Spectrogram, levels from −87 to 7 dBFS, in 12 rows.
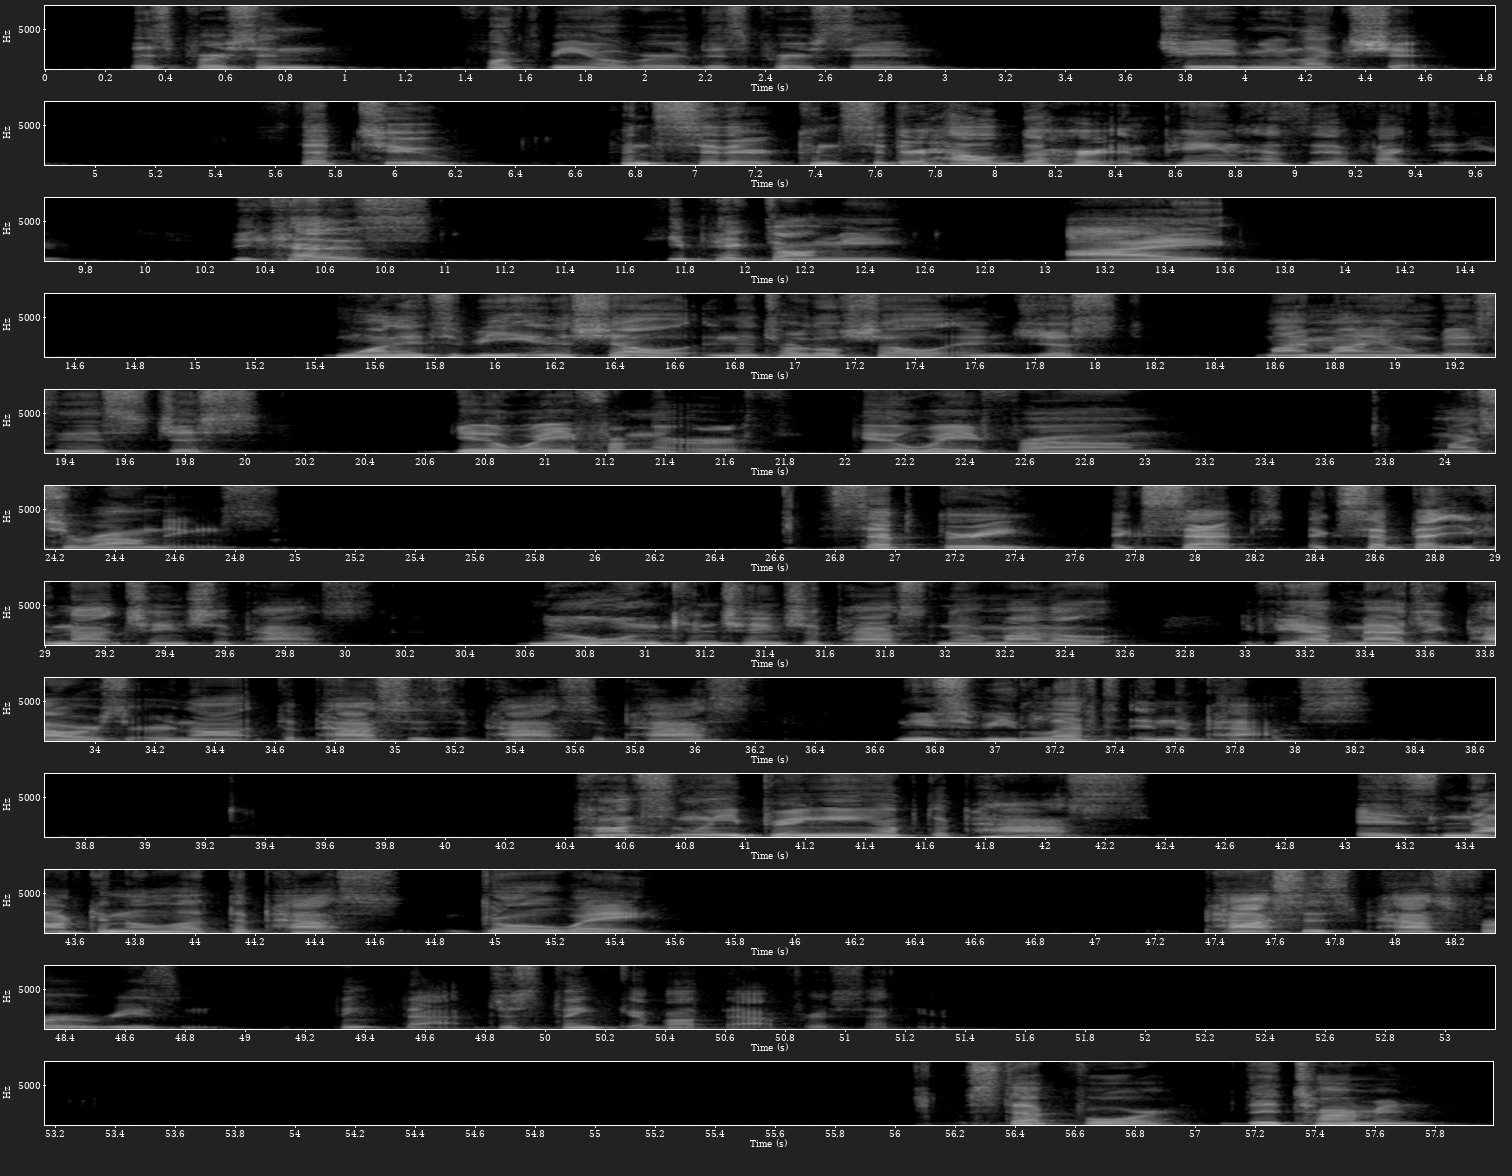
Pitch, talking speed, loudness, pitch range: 125 Hz, 130 wpm, -35 LUFS, 115-130 Hz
